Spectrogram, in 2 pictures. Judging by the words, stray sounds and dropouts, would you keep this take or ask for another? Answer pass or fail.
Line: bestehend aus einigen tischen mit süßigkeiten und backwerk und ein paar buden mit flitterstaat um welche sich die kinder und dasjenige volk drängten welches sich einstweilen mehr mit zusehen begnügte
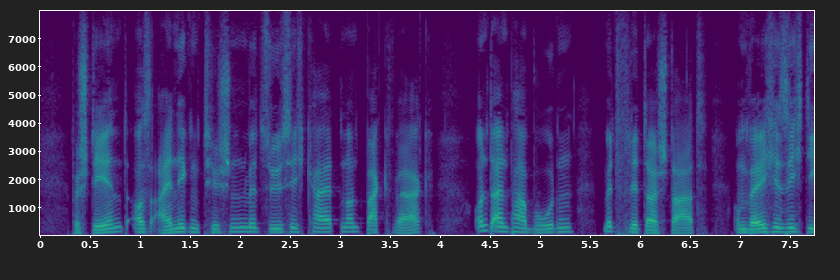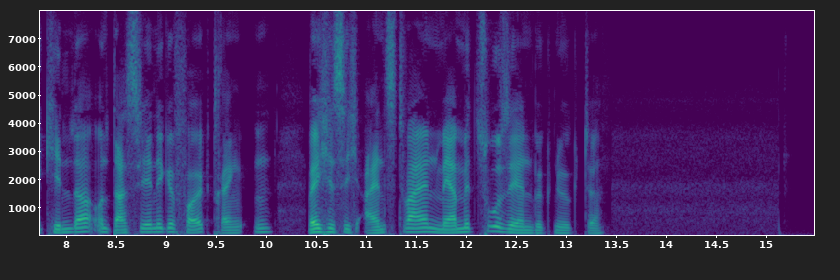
pass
